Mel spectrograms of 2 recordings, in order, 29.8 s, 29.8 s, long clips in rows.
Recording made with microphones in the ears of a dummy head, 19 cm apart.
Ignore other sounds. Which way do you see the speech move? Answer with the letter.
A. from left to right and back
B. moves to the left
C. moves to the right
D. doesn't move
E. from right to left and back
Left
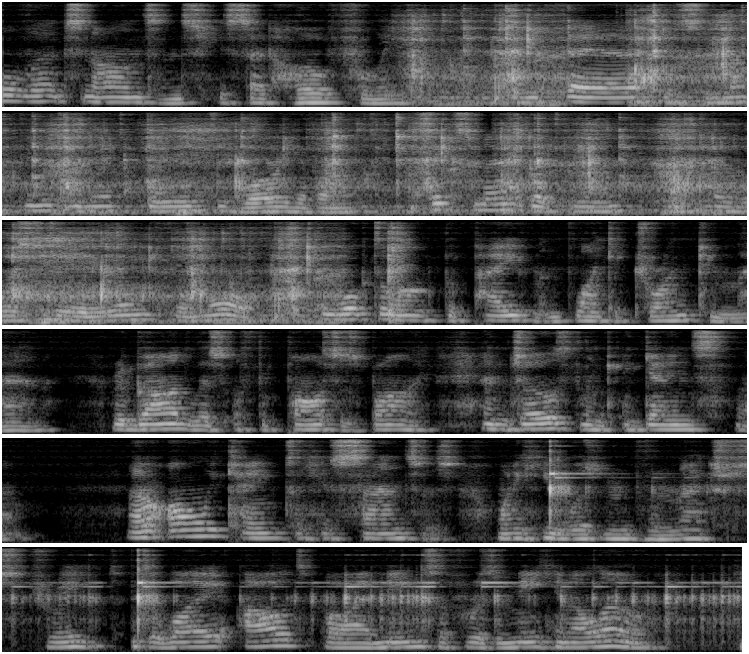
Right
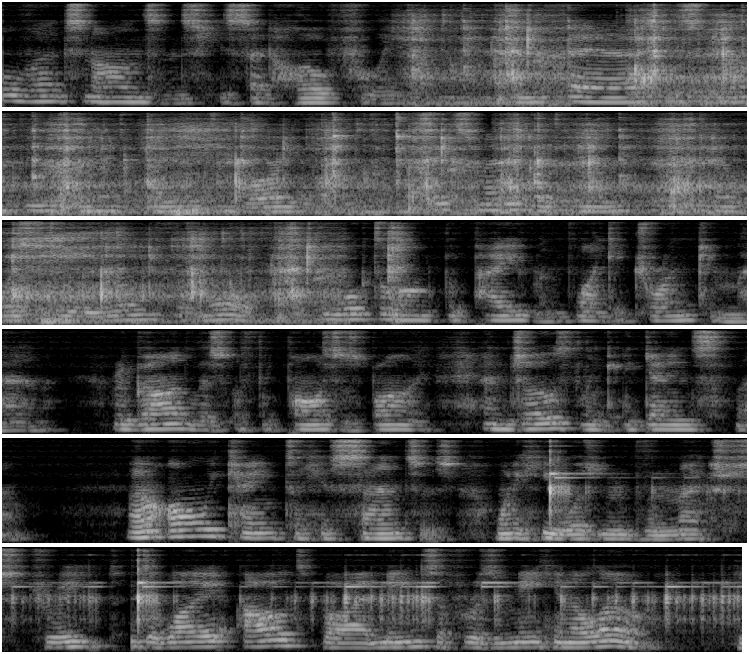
C.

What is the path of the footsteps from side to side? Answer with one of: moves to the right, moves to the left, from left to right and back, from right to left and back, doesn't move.
from left to right and back.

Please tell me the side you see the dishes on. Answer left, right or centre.
left.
